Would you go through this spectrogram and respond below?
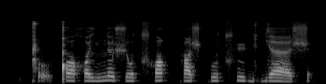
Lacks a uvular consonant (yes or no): no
